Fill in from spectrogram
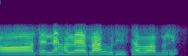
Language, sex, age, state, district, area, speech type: Assamese, female, 30-45, Assam, Morigaon, rural, conversation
